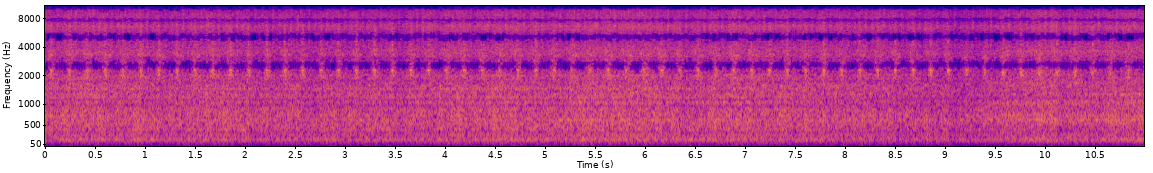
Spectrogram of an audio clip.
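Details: LT1 engine with unknown noise: light fairly regular tick about three per second over smooth idle, with a couple small revs; source unknown.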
